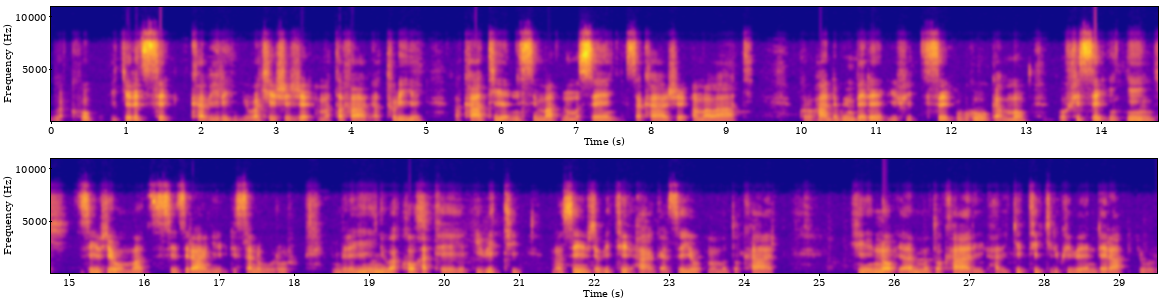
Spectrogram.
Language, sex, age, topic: Rundi, male, 50+, education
